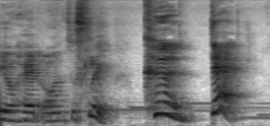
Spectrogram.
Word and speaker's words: kudde: Kudde. Kuda. No. That is not what I said.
